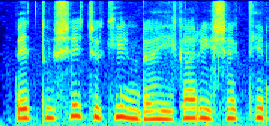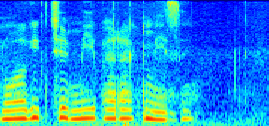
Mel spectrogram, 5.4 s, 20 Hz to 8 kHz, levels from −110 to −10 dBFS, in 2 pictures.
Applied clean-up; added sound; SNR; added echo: none; none; none; none.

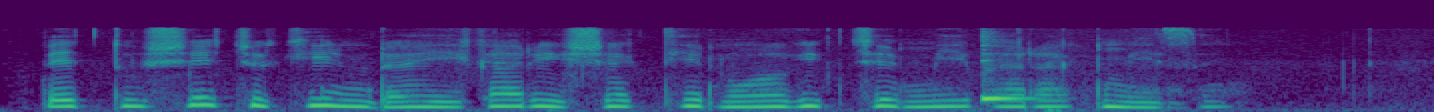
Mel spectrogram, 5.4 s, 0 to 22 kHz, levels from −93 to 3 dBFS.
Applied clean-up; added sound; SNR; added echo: none; Cowbell; 2 dB; none.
